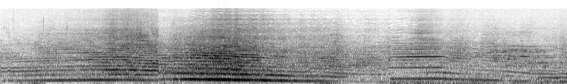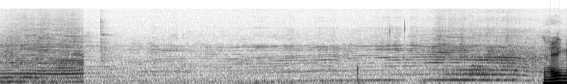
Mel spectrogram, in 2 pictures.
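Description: A racing kart engine at the Nutts Corner circuit in Ireland, choked slightly more than usual, whines in a buzzy harmonic drone that rises and falls with throttle changes through corners, steady and moderately close.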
